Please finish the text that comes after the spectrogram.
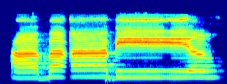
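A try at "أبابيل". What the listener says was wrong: Iya, Masya Allah.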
